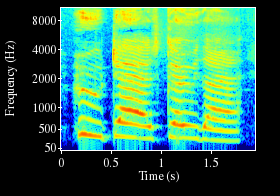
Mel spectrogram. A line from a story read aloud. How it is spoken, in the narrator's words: bellowed a short, fat, hairy troll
